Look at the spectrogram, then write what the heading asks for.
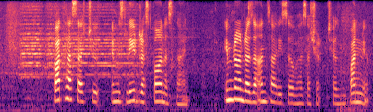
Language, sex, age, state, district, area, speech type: Kashmiri, female, 30-45, Jammu and Kashmir, Budgam, rural, spontaneous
